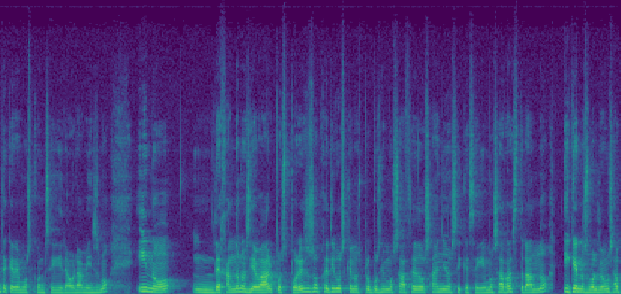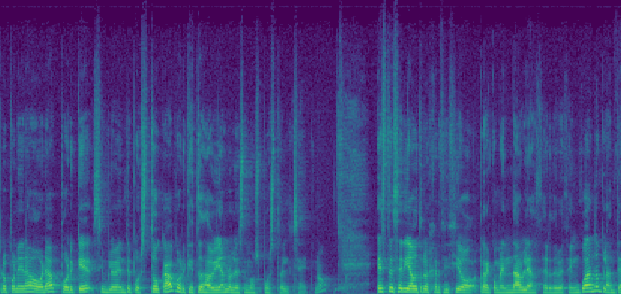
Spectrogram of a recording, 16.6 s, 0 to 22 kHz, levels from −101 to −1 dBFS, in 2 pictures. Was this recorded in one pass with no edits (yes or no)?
yes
